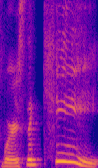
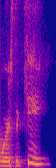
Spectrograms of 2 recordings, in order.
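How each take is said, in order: First: The word key is stretched with a pitch glide. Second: The word key is short and flat. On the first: The speaker calls it right. "Do you hear the glide?" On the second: The speaker calls it wrong. "It's not"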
